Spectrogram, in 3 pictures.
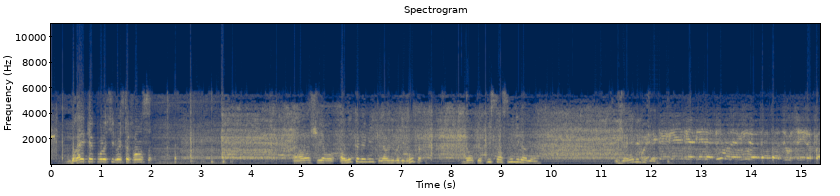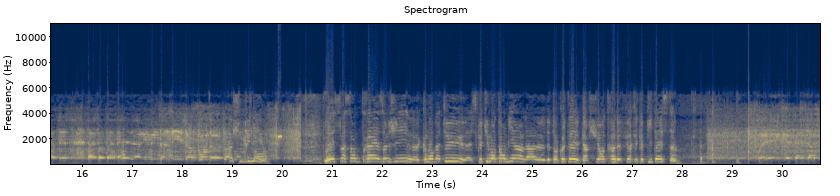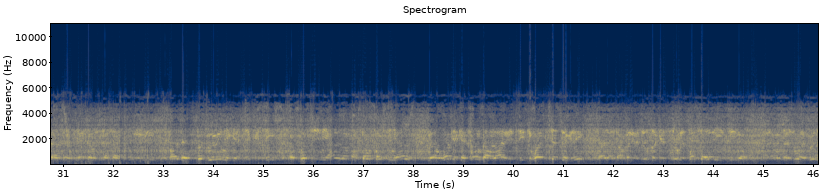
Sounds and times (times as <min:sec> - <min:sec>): Radio: 0:00.0 - 0:24.5, 0:25.2 - 0:46.1
Speech: 0:00.3 - 0:02.0, 0:04.8 - 0:07.6, 0:08.2 - 0:09.8, 0:11.3 - 0:19.8, 0:20.8 - 0:28.0, 0:29.4 - 0:46.1.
